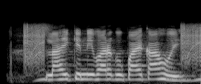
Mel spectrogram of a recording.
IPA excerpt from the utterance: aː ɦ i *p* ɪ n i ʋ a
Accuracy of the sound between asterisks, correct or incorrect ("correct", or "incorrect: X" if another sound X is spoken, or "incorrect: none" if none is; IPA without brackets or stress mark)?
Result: incorrect: k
